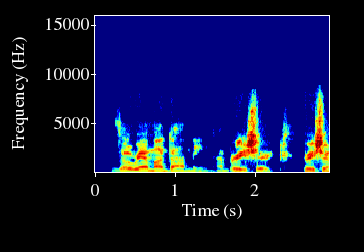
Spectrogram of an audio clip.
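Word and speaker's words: Zohran Mamdani: But his name is pronounced Zoran Mandami. Zoran Mandami.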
